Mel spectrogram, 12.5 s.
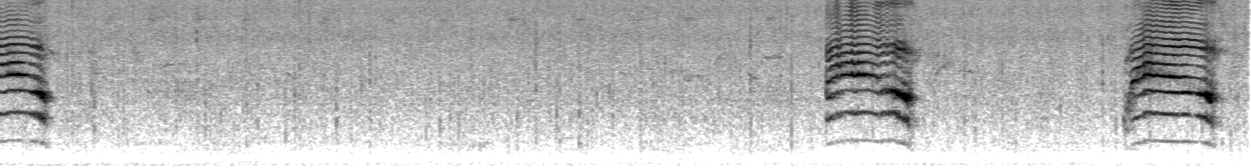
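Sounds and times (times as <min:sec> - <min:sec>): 
domestic tom cat meowing outside: 0:00.0 - 0:00.6, 0:08.3 - 0:09.2, 0:11.3 - 0:12.3.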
